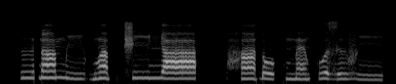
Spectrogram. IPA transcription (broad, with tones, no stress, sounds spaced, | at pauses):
ɨ˧ ɗ ã˦ m iː˨ ɡʷ ã˦˨ p t͡ʃ iː˦ ɲ a˦ | h ã˧ ɗ oː˨ k m ɛ̃˨ kʷ ə˦˨ z ɨ˧ v i˨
